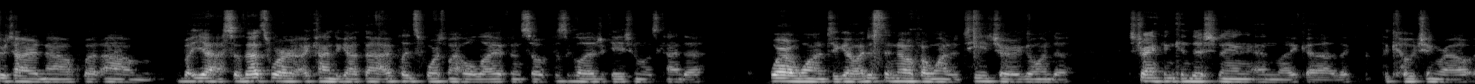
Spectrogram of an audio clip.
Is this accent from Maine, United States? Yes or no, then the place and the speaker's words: yes; Portland, Maine, United States; moved away as an adult; also born or lived in New Hampshire; now in Texas, United States; I was born in Portland, Maine. Okay. So right up there by Canada.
